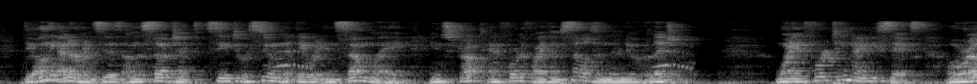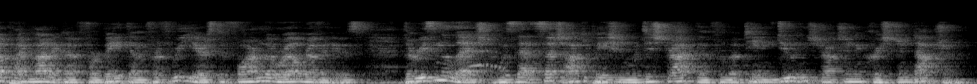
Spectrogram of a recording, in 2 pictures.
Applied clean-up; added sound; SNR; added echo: none; Bird; 15 dB; reverberation time 0.6 s.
